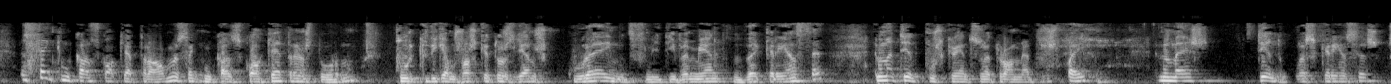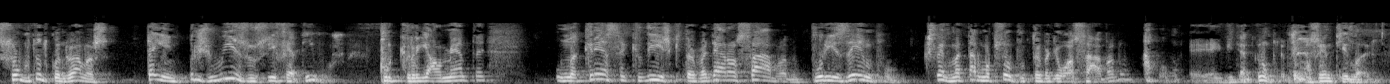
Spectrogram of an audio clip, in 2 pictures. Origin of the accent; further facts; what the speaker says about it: Beira, Portugal; como nasciam católicas nas aldeias da Beira, onde eu fui criado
